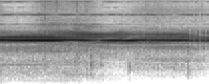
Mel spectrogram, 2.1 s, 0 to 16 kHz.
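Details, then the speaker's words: 2010 York AC system flat of refrigerant: the electronic sniffer gives a steady shrill alarm, pulsing faster, at the indoor evaporator coil's distributor tubes. There were no hits outside, so the refrigerant leak is at this three-ton coil, which needs replacing. "definitely right there hear it so i think that's where our problem is i didn't get any hits outside"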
